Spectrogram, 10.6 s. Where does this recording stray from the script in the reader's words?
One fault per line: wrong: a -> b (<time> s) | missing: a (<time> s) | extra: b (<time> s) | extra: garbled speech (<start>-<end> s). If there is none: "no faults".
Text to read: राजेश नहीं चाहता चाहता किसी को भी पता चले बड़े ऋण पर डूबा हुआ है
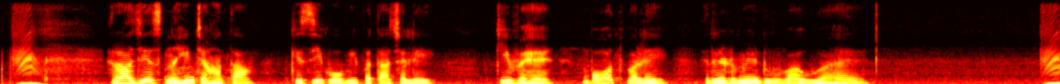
missing: चाहता (2.5 s)
extra: कि वह बहुत (5.0 s)
wrong: पर -> में (7.4 s)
